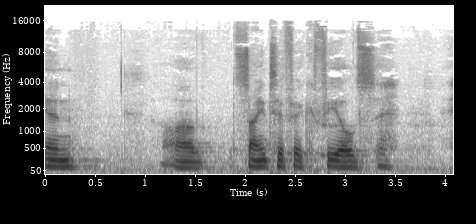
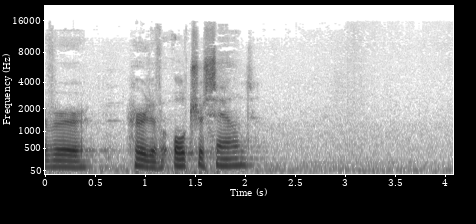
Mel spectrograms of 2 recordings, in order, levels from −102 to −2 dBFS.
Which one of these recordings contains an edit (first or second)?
first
